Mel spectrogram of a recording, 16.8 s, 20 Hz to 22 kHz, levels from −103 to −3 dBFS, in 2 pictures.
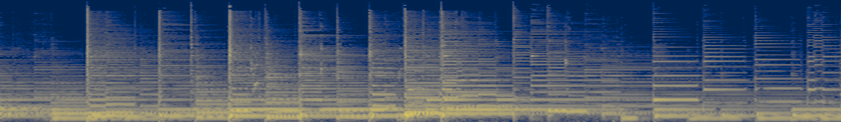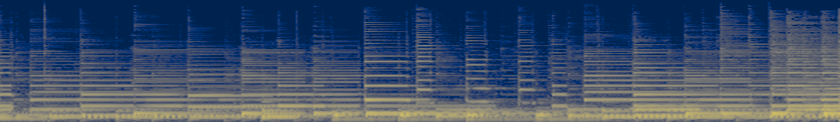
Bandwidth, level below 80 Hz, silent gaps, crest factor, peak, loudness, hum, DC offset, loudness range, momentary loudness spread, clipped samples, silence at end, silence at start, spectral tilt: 19 kHz; -62 dBFS; none; 20 dB; -10 dBFS; -31 LUFS; none; under 0.1%; 7 LU; 9 LU; under 0.1%; 0 s; 0 s; -6.5 dB/octave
